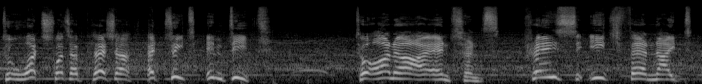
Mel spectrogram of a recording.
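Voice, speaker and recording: Grandiose fantasy-game herald, declaiming verse at a stately slow pace, music behind. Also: male voice, extremely high pitch, pushed and bright, exaggerated voice. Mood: grand, festive. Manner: declamatory, pompous. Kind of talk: rhymed proclamation.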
